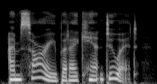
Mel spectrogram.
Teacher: The T in can't is often held, so it's a short stop.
